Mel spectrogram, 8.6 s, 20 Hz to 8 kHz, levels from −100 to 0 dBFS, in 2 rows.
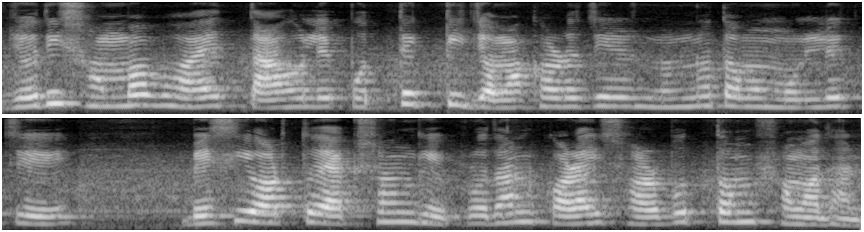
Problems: constant background noise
